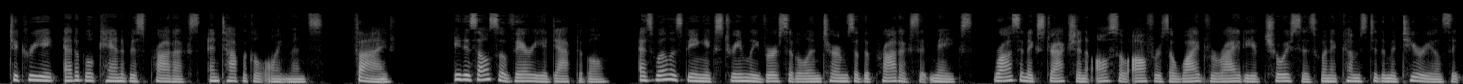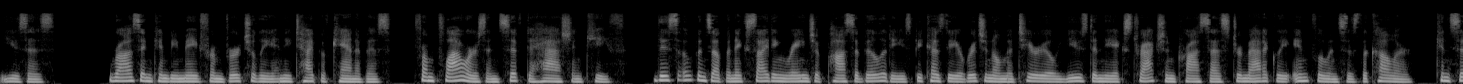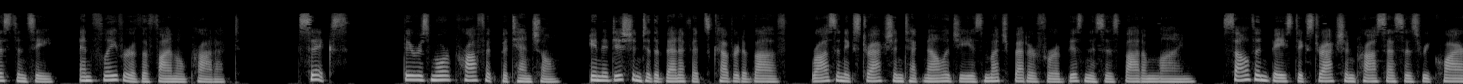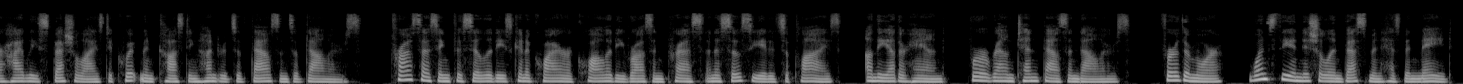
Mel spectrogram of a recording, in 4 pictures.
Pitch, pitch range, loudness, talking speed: 140 Hz, 130-155 Hz, -28 LUFS, 155 wpm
